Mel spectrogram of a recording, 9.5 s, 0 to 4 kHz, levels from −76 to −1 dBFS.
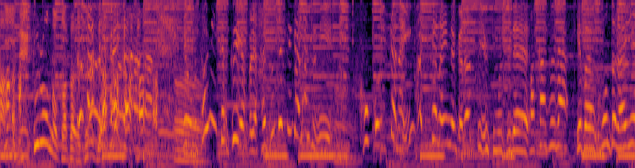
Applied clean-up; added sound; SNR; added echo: none; Guitar; 7 dB; none.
